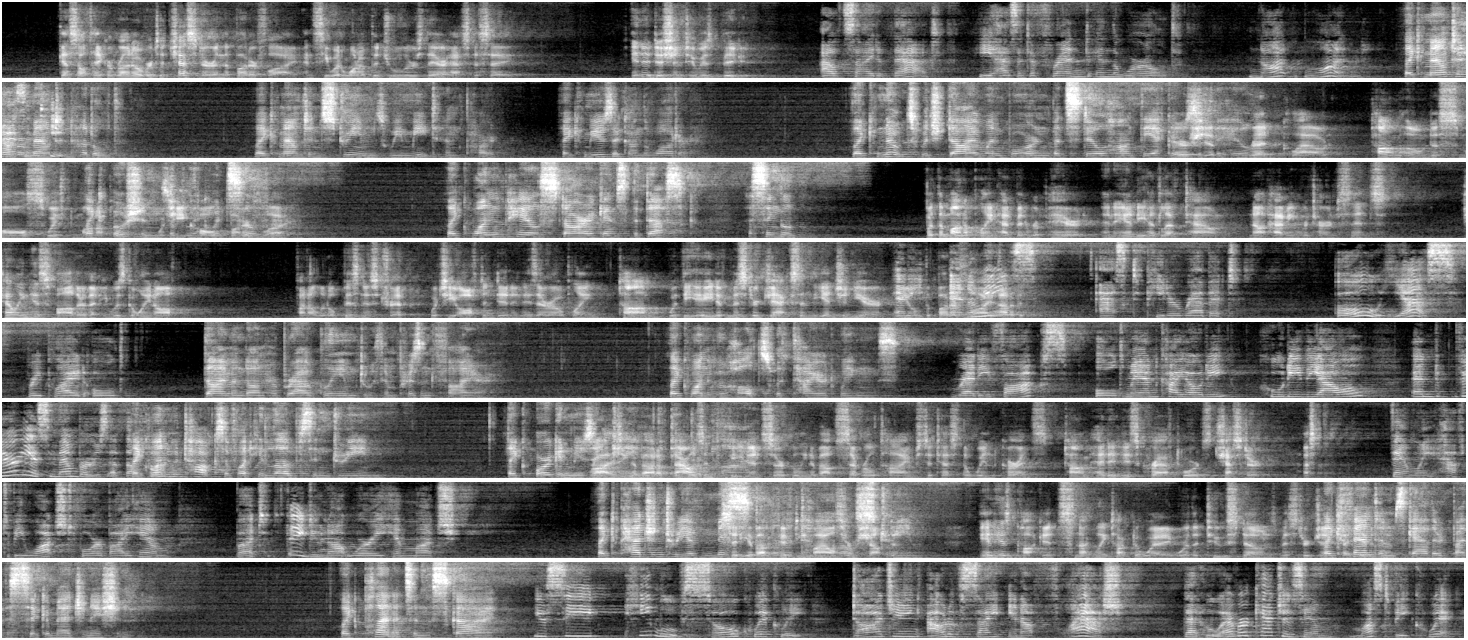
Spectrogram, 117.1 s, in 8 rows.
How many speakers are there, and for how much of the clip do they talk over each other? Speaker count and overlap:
3, about 10%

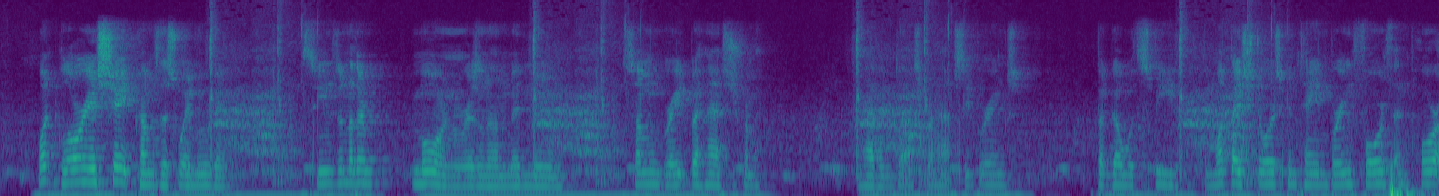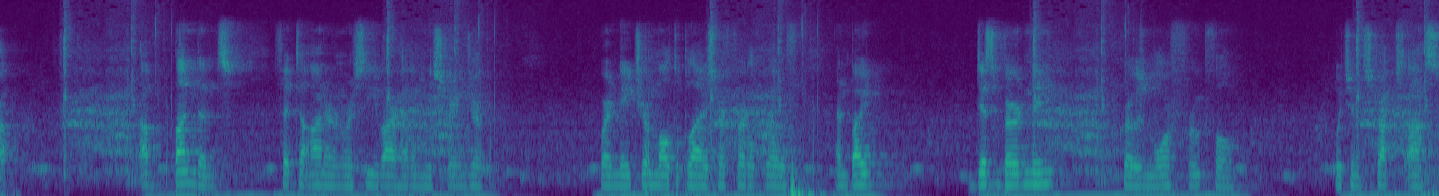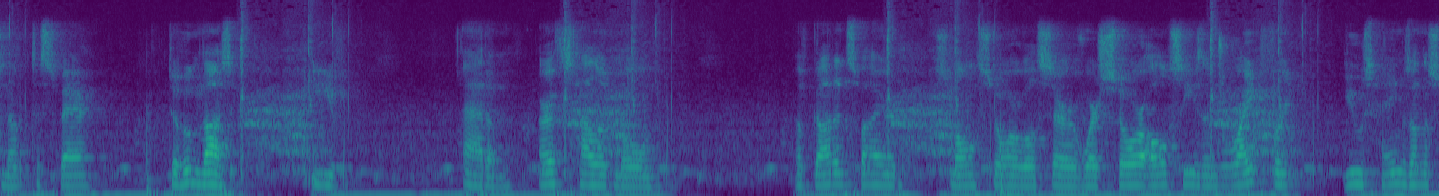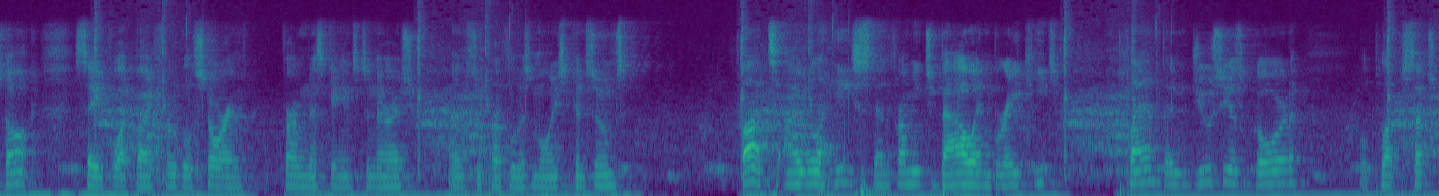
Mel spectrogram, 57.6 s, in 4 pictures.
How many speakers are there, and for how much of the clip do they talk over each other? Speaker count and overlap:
1, no overlap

